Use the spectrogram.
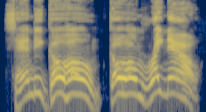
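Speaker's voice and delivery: high, loud, slow shout of an order; loud commanding shout. Retold or imitated. Neighbor Glenn orders Sandy home, in a loud high shout. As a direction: bellow it with full authority. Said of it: "shouted in a loud voice".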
